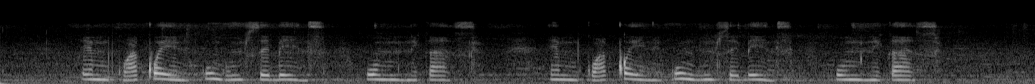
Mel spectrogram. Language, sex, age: Xhosa, female, 22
